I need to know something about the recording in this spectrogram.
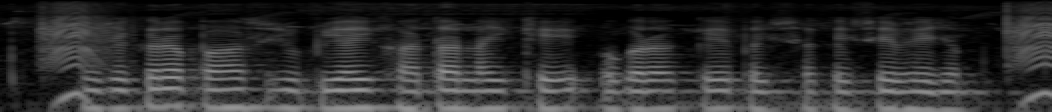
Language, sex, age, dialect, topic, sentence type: Bhojpuri, male, 25-30, Southern / Standard, banking, question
